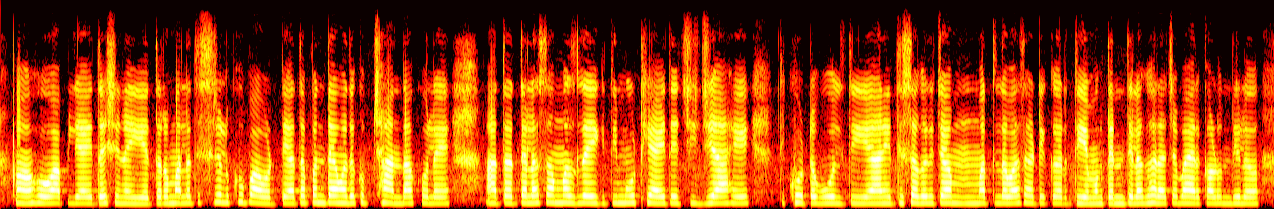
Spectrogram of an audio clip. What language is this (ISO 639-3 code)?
mar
